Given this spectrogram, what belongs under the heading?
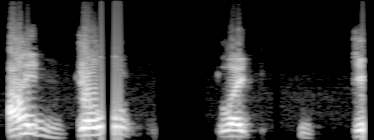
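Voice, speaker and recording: A man's voice: high-pitched, drawn-out words, darkish tone, no echo. A man reading a story aloud in a casual style as a co-host, with bantering asides. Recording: dull lo-fi close recording.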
